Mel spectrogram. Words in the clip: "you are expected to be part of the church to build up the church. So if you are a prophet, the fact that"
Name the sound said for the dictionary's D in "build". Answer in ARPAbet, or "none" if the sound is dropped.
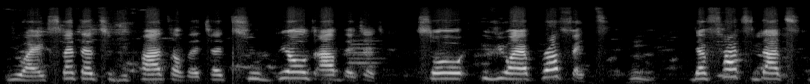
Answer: D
